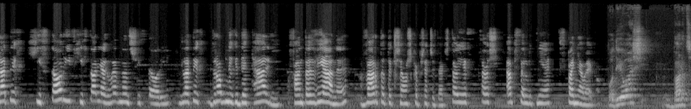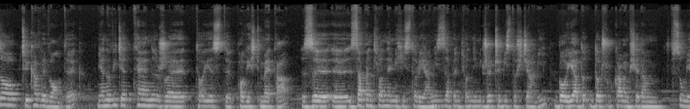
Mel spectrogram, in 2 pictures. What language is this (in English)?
Polish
